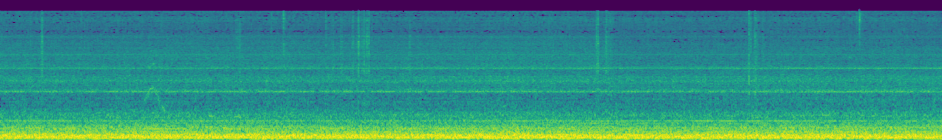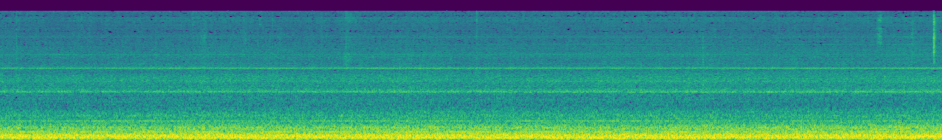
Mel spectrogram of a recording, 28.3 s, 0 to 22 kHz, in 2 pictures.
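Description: Cabin noise of a Boeing 737-800 climbing after takeoff, heard inside the cabin beside the wing: a steady low roar from its CFM56 turbofan engines at climb power, with a few faint steady high tones above it.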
